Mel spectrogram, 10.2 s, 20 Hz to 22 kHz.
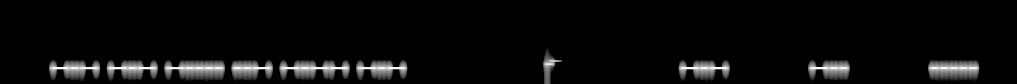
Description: Morse code, heard as a keyed tone, about 25 wpm, spaced as for 16 wpm, 700 Hz. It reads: KK6UYK KD5
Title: USA Call Signs - 6 Characters - 6x Character Spacing - 25wpm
